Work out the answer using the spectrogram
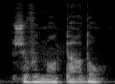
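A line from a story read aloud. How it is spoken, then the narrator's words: Low, ashamed voice. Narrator (French): dit Varin à voix basse, presque honteux de pénétrer dans cette intimité douloureuse de la mère au désespoir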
